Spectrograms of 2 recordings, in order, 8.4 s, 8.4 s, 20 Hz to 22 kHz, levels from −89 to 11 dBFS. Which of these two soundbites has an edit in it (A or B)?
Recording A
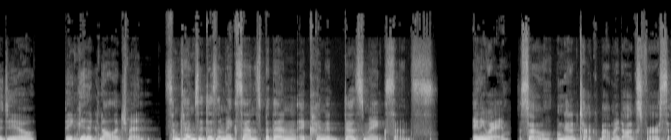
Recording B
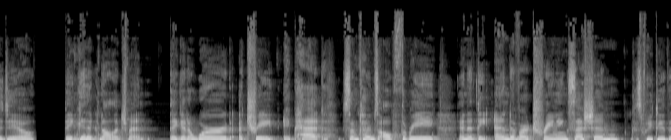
A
